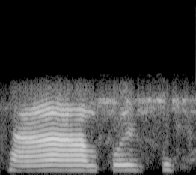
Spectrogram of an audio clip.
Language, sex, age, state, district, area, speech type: Hindi, female, 30-45, Uttar Pradesh, Mirzapur, rural, conversation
